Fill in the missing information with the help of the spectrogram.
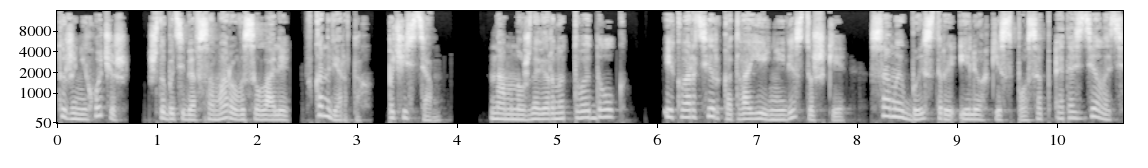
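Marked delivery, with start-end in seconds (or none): none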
